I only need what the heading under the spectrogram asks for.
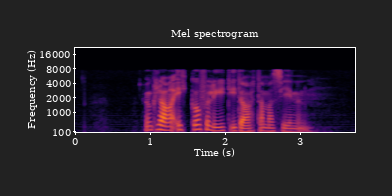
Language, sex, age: Norwegian, female, 46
